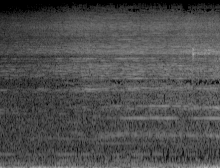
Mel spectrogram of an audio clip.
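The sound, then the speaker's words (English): A welding torch cutting through a padlock and heavy chain on a silo door gives a steady, hissing roar with a thin, high whine riding on top. It holds constant and grows slightly louder toward the end. “The door to the silo is locked with a padlock and heavy chain. Fortunately, I don't go anywhere without my special reporter's welding torch.”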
